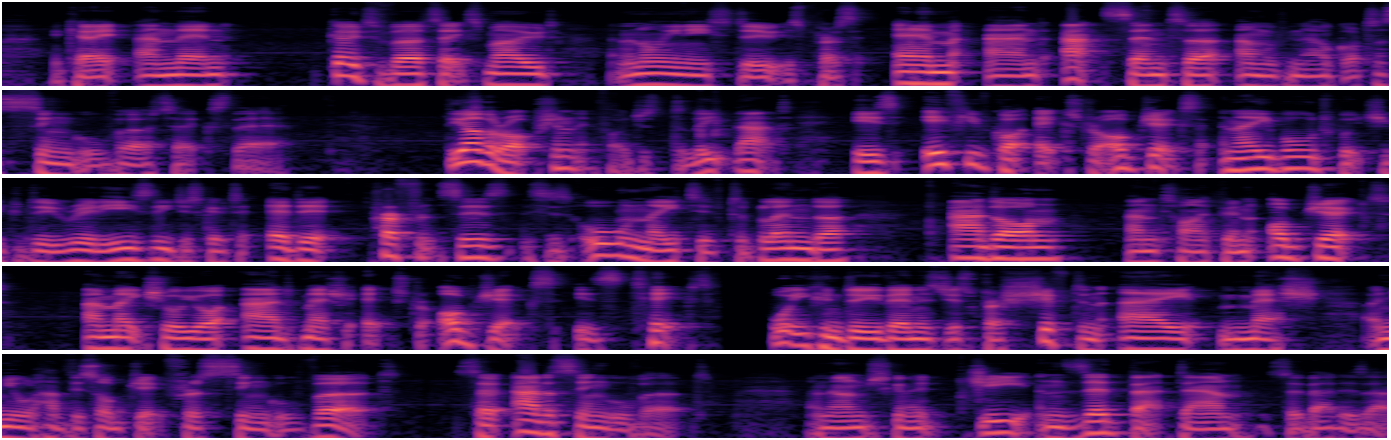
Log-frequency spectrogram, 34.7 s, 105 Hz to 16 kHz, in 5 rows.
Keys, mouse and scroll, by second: 0.1 middle click, 1.6 Tab, 3.4 click, 4.5 m, 7.0 Tab, 9.2 Tab, 10.4 Delete, 14.7 click, 25.6 shift+a, 31.1-31.4 scroll up 2, 31.6 shift+middle click, 32.5 g.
